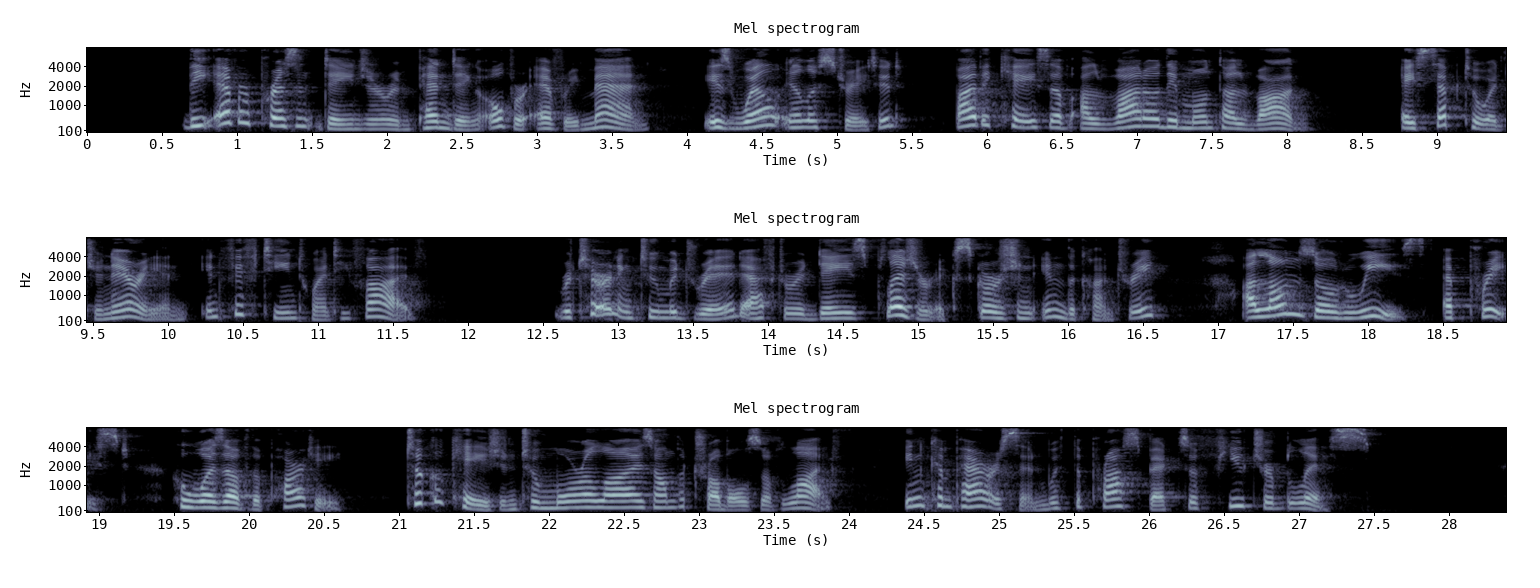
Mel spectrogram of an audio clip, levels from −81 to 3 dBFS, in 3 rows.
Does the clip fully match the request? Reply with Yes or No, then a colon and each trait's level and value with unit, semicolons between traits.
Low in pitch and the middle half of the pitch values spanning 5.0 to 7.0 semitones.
No: high, 210 Hz; average, 5.3 semitones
